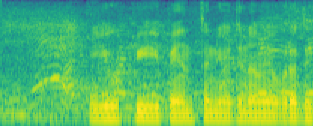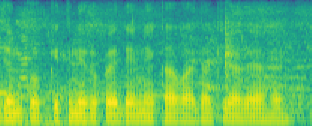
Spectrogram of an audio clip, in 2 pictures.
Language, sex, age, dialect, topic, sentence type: Hindi, male, 18-24, Awadhi Bundeli, banking, question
